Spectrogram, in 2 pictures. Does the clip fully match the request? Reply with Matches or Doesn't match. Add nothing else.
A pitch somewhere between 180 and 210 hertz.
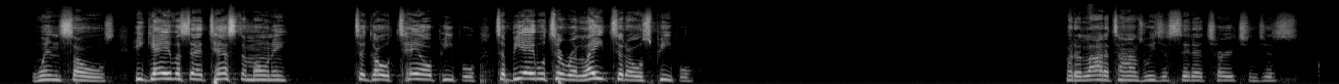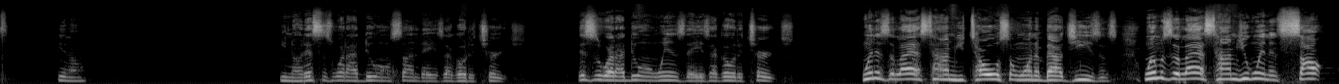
Matches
